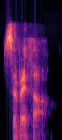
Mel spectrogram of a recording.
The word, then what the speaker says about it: cerveza: I got a sober finger lime cerveza. How do you say that? Cerveza? – Cerveza.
